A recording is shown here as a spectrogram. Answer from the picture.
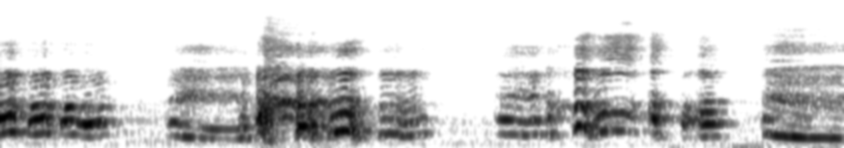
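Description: Two men laughing loudly in three bursts, with short pauses for breath between them.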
